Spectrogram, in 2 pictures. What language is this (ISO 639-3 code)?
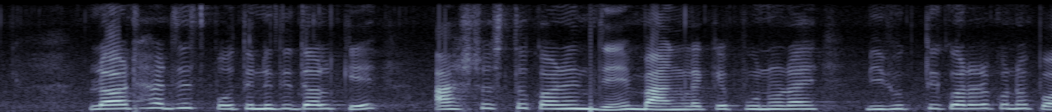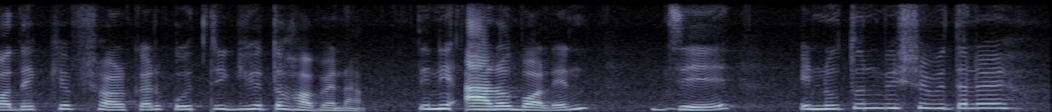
ben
